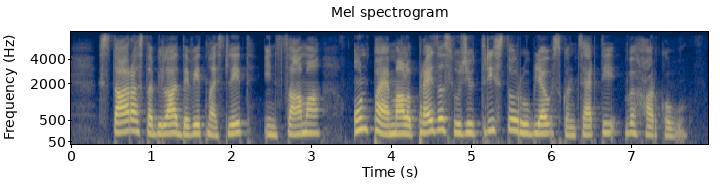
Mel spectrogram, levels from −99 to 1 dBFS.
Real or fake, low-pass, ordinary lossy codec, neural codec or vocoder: real; 7.2 kHz; none; none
